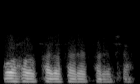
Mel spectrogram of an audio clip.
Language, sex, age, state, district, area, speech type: Manipuri, male, 30-45, Manipur, Churachandpur, rural, conversation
